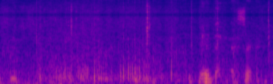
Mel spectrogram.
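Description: Paramotor harness gear being handled and adjusted: a few light knocks, then two short rasping rattles about a second and a half in.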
